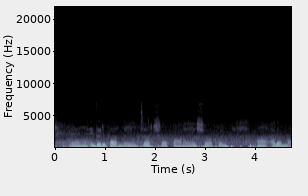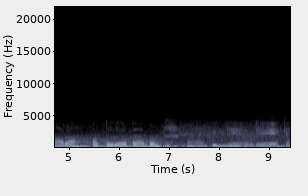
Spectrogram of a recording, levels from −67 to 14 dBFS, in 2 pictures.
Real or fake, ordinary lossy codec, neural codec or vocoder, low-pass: real; none; none; 7.2 kHz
